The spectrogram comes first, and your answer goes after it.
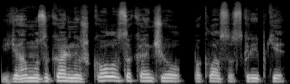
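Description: A man's voice: on the high side, steady tone, a little fast, dark tone, no room sound, clean studio sound, pitched above the performer's own voice, lightly acted. A man doing a whiny, frightened thug. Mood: cowed. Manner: whiny, pleading, stammering. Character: frightened male thug, a former violinist. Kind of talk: audiobook character voice.

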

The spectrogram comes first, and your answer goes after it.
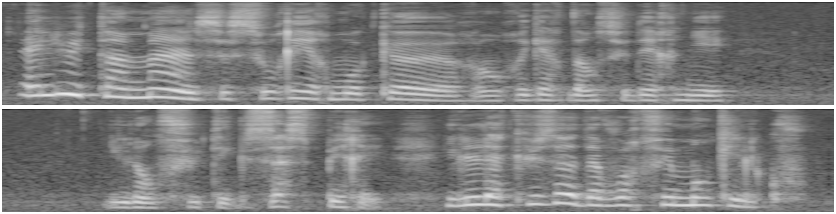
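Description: A woman narrating a classic novel as an audiobook, with measured, even storytelling. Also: lowish voice. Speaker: audiobook reader.

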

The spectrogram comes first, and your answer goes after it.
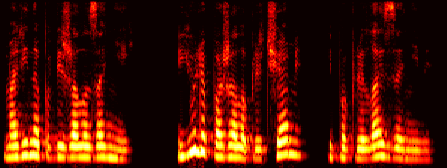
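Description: A female audiobook narrator reads a novel aloud from a script, her mid-range voice keeping an even, measured pace.

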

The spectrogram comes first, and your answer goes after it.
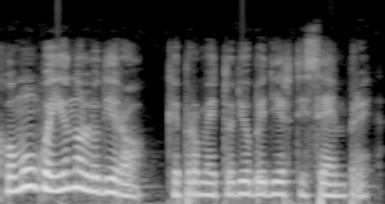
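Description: A woman's voice: on the low side, animated, fairly quick, warm tone, highs cut off. A woman reading the part of a spirited young frontier woman who speaks frankly and firmly. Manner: frank and firm.

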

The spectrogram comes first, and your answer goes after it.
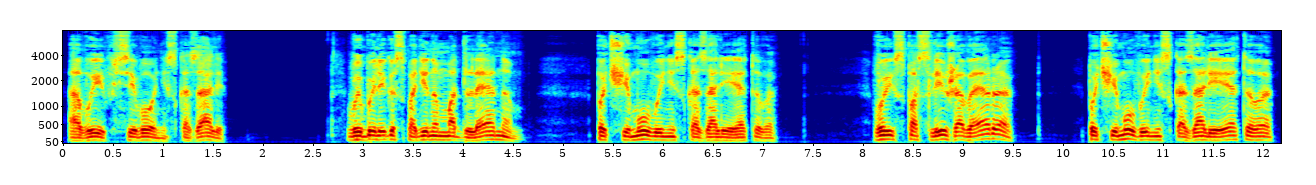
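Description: A man's voice: sits low, measured pace, pauses often, no echo, clean studio sound. A man reading an audiobook, voicing an impassioned, insistent young man who speaks in emphatic exclamations. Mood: indignant.

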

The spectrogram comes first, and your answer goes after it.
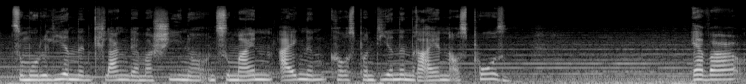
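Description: In a radio drama monologue, an actress plays a woman recounting a strange, disturbing ordeal in a reflective, halting, matter-of-fact way. Her voice is natural and medium-pitched, with music playing underneath.

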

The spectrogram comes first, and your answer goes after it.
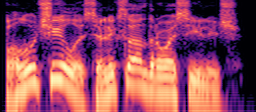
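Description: A man's voice: fairly low pitch, moderate pace, dry recording, clean studio sound, lightly acted. A man voicing a determined, curt male secret-service chief in an audiobook.

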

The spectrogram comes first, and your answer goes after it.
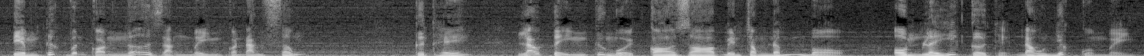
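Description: A man narrating a ghost story in an expressive, dramatic storytelling manner. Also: on the high side, breathy edge.

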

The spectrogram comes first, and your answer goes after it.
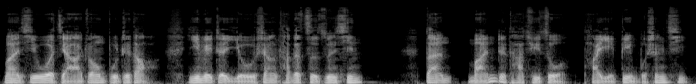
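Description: A man reading a novel aloud in a calm, measured way. His voice sits very low and has a husky grain. The recording is dry and close, with no room sound. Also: no echo. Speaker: audiobook narrator. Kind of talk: literary novel narration.

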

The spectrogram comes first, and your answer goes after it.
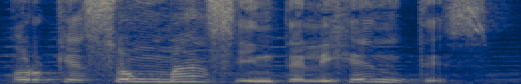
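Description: A man's voice: sits high, animated, unhurried, soft background music, pitched above the performer's own voice. A man voicing a frightened little female bee in a radio story, speaking in a trembling, pleading voice. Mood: timid defiant.

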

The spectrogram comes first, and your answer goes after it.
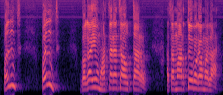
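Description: A man's voice: high-pitched, moderate pace, clear, resonant tone, voice pushed up, natural voice. A man voicing a distraught young village man who has lost his mind, talking in rustic dialect and wailing over a lost bullock. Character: distraught young village man, potter's son, gone mad.

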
